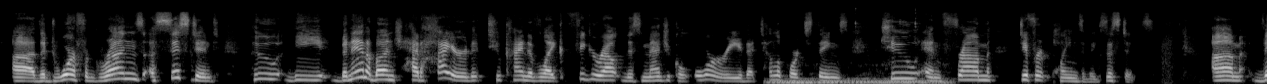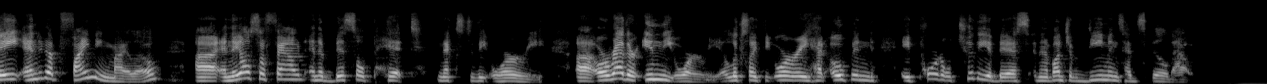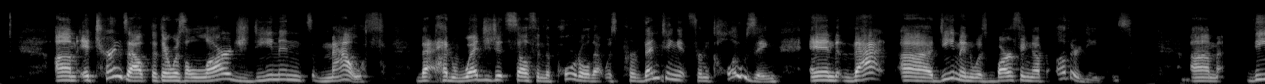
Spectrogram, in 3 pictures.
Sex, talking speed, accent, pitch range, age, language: male, 170 wpm, American, 165-220 Hz, 30-49, English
